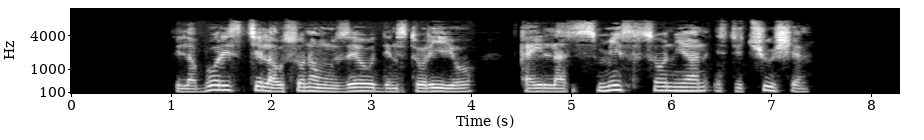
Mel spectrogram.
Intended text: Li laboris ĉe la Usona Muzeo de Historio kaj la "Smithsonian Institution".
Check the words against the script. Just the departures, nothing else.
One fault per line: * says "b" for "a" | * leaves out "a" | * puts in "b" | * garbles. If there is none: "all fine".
all fine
